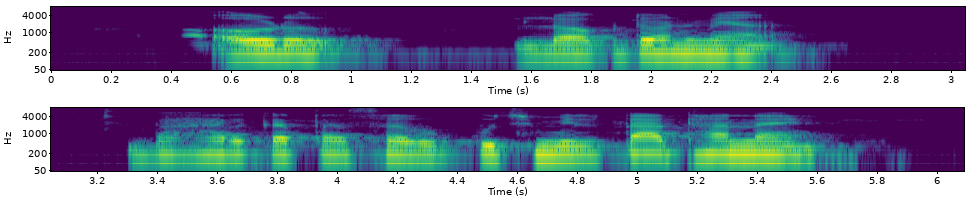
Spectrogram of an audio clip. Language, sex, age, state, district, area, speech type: Hindi, female, 45-60, Bihar, Begusarai, rural, spontaneous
